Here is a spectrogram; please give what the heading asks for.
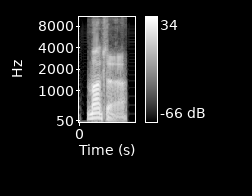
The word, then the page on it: mutter: British English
